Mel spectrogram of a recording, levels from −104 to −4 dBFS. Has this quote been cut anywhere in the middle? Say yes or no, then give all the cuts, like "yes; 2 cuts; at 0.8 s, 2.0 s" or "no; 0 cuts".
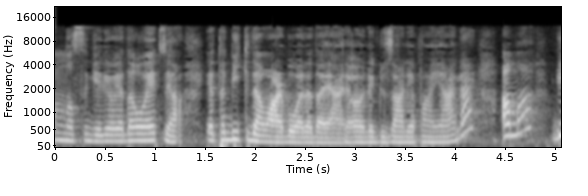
yes; 2 cuts; at 1.0 s, 2.9 s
